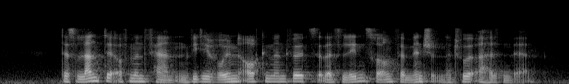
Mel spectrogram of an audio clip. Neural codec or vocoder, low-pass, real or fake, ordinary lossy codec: codec, 16 kHz, 0.8 kbps, ZipCodec; 5.4 kHz; fake; none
